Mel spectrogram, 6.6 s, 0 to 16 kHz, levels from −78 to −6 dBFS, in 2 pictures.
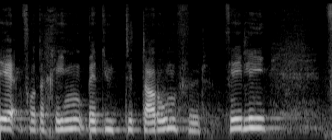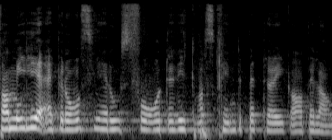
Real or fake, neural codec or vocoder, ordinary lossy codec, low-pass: fake; codec, 44.1 kHz, 7.8 kbps, Pupu-Codec; MP3, 64 kbps; 14.4 kHz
